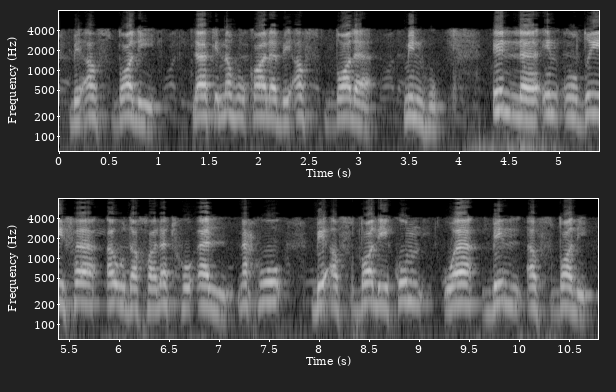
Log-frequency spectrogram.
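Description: A man teaching grammar in a lecture, asking questions and answering them himself, repeating key phrases and reading quoted text slowly. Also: sits high. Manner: reads quoted text louder and slower. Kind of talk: classroom lecture explaining a text. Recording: dull lo-fi recording.

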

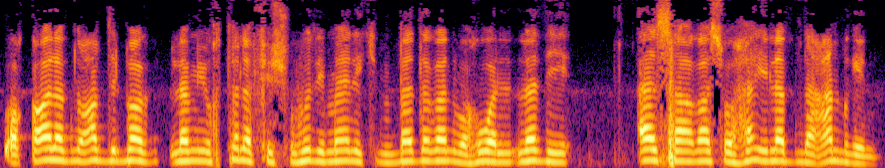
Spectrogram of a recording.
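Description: A man with a high voice recites a classical text in a study session. He reads carefully and repeats phrases after a correction. The recording is dry, with no room sound. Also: fairly even intonation, fairly quick, darkish tone, no echo, rough recording. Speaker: student reading a text aloud to a teacher.

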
